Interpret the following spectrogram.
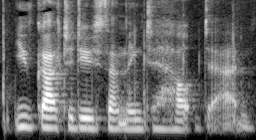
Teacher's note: That's just repeating the obvious ooh sound in to, do, and to.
